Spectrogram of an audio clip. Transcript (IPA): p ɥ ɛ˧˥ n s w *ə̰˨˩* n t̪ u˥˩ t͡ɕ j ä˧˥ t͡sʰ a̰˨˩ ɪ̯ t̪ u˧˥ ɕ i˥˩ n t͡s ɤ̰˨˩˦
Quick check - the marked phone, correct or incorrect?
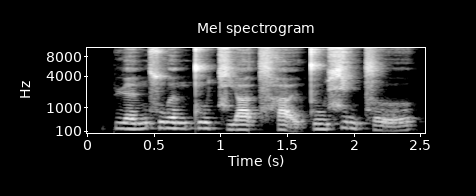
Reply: incorrect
